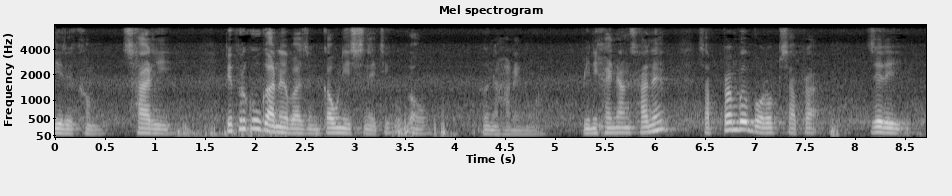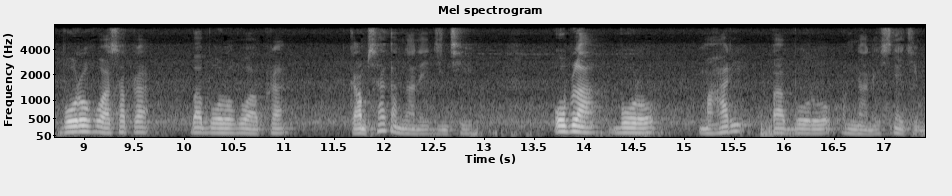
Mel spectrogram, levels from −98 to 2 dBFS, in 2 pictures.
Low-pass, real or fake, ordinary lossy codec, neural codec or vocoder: 7.2 kHz; real; MP3, 48 kbps; none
